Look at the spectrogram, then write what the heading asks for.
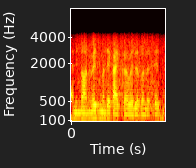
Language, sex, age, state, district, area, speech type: Marathi, male, 18-30, Maharashtra, Sindhudurg, rural, conversation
